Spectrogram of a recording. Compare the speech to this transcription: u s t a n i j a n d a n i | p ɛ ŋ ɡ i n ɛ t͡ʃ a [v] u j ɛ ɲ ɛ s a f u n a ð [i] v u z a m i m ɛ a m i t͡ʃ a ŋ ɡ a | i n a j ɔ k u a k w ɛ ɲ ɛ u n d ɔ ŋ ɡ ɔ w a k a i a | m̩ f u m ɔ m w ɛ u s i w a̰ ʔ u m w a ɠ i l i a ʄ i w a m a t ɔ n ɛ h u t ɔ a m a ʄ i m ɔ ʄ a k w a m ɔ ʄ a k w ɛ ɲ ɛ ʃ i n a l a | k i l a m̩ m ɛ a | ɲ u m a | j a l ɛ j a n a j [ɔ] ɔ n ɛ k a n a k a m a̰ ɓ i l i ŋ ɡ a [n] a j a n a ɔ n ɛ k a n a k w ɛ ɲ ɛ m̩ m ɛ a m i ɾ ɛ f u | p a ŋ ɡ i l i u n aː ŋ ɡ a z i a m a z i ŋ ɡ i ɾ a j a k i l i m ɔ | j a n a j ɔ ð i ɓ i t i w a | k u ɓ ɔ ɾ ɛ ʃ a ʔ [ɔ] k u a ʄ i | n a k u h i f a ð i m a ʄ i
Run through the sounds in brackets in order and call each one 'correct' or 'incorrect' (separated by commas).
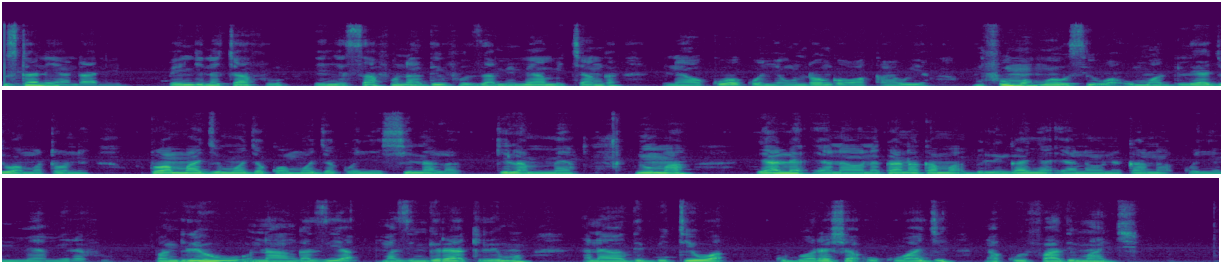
incorrect, correct, correct, incorrect, incorrect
